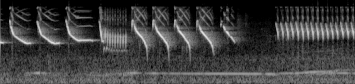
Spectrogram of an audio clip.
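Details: Canary cenkok song with slow hooked whistled notes, a short buzzy burst, several loud downslurred whistles, and a closing fast high rattling trill.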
